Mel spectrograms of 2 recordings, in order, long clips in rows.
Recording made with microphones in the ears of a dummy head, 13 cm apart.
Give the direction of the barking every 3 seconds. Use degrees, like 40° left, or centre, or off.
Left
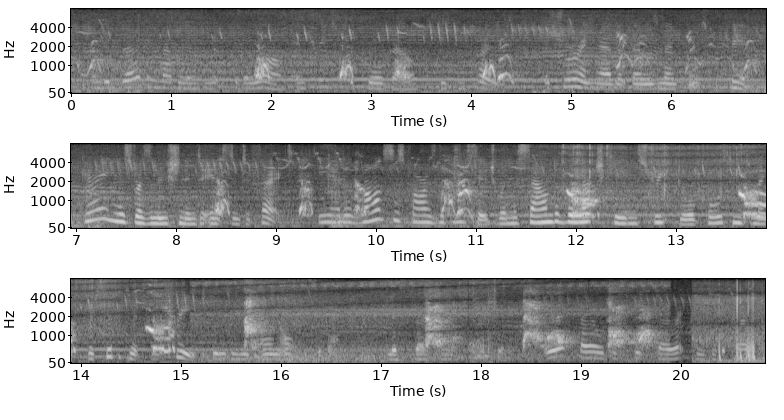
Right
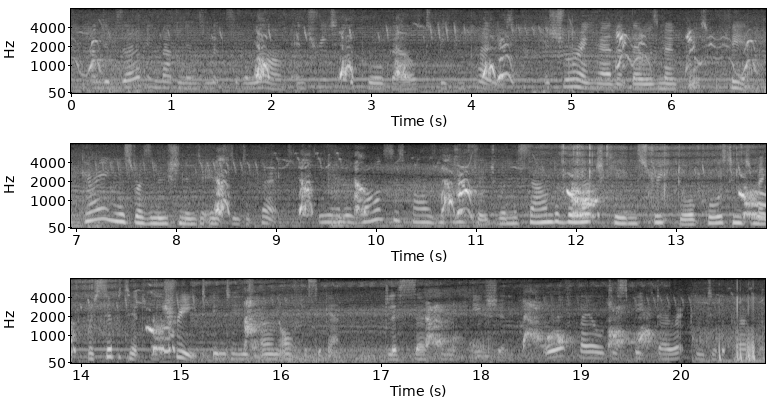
70° right, 70° right, 70° right, 40° right, centre, 40° left, 60° left.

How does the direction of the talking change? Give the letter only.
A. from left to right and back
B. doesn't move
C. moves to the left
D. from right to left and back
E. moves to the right
D.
